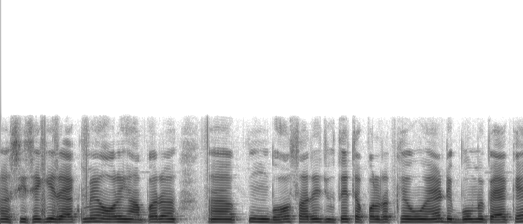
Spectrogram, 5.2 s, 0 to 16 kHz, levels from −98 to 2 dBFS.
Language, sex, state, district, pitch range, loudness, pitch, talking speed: Hindi, female, Punjab, Pathankot, 185-195 Hz, -15 LUFS, 190 Hz, 230 wpm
